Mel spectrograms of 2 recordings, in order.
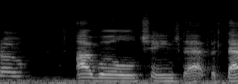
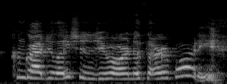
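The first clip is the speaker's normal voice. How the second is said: laughing; 7 semitones higher than usual. Real, not acted. Laughing repeat to viewer.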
